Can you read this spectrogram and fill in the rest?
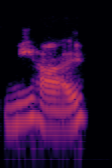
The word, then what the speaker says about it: Nehi: Yes, it's pronounced knee-high. It's flavored N-E-H-I.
